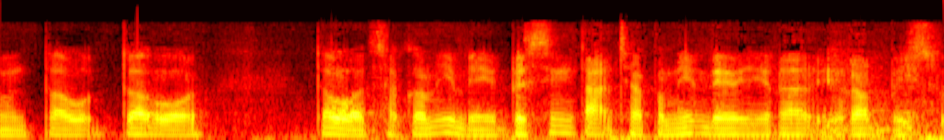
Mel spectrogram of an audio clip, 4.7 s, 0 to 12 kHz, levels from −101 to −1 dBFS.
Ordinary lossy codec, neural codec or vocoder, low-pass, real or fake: AAC, 32 kbps; codec, 16 kHz, 1.1 kbps, Voila-Tokenizer; 7.2 kHz; fake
